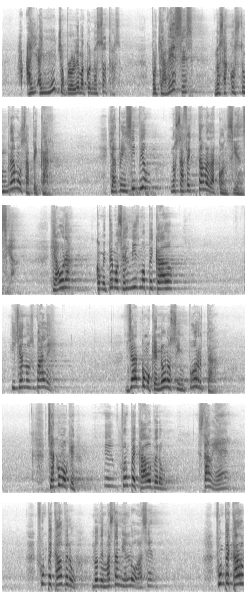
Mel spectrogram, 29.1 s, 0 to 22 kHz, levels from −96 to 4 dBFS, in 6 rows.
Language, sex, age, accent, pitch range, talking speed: Spanish, male, 50-69, Mexican, 220-305 Hz, 120 wpm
